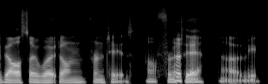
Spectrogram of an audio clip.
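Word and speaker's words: Frontière(s): Or Frontier. However you say that one. Frontier, I think, because but the S is silent. Probably.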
